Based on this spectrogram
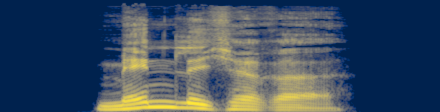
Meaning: inflection of männlich: 1. strong/mixed nominative/accusative feminine singular comparative degree 2. strong nominative/accusative plural comparative degree
- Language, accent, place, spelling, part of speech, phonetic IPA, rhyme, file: German, Germany, Berlin, männlichere, adjective, [ˈmɛnlɪçəʁə], -ɛnlɪçəʁə, De-männlichere.ogg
